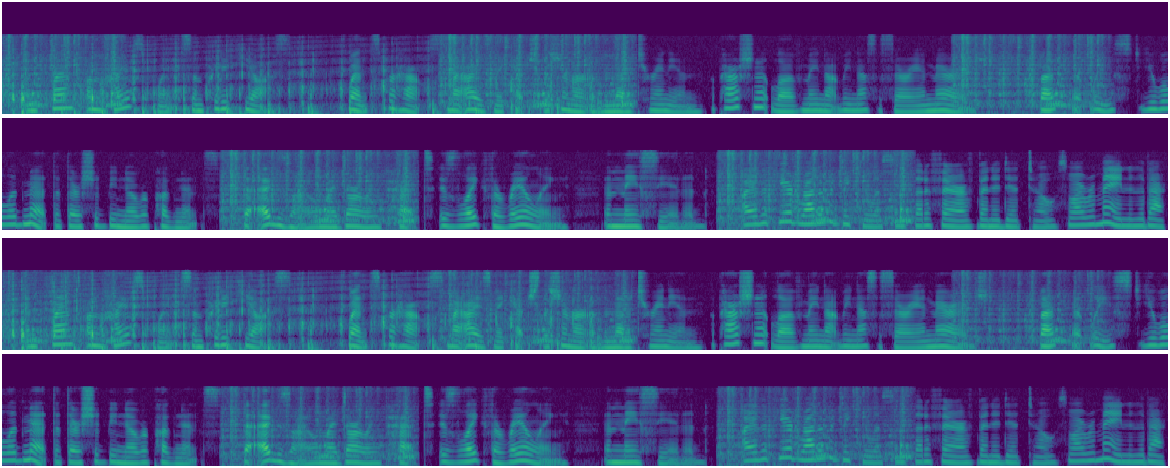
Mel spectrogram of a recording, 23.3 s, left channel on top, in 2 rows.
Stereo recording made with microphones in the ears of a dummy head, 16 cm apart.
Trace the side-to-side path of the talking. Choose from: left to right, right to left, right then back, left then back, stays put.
right to left.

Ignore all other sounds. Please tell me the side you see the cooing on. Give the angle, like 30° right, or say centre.
30° left.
